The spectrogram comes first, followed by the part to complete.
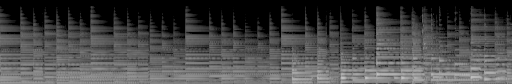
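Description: A resonator guitar and a steel-string flat-top acoustic guitar playing an instrumental intro together with picked notes and chords. The playing grows louder, with sharper plucked notes, about six seconds in.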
